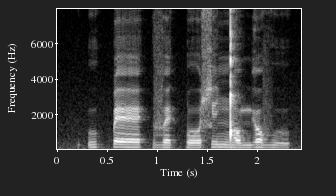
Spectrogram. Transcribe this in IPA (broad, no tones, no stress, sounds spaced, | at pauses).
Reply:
ʔ u k͡p ɛ | v ɛ k͡p o ɬ i ŋ͡ǃ ɔ mʲ ɔ v u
